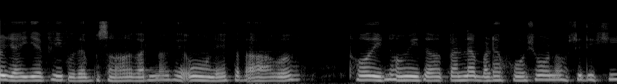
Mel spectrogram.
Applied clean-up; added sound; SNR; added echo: neural separator model SepFormer DNS4.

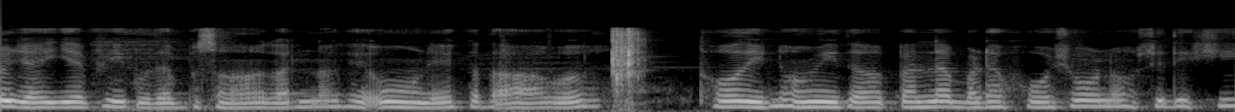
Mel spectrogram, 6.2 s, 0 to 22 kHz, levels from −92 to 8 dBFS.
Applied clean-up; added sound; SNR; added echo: none; Camera; 8 dB; none.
